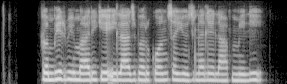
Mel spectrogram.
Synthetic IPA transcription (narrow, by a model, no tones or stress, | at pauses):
ɡə̃mbʱiːɾbiːmaːɾikeʔɪlaːd͡ʒpəɾkɔːnsajoːd͡ʒnalelaːbʱmɪle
